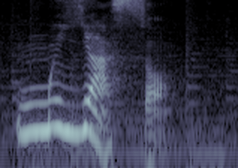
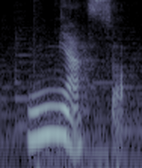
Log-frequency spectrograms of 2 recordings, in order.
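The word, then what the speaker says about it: м'ясо: Without soft sign it will be miaso, miaso, and that's not correct. Miaso. Yeah, we have m sound. We need to have m. M'yaso. We need to pronounce m hard, and then ya, because letter ya consists from these sounds, and s, o on the end. M'yaso. I pronounce all sounds. It's incorrect to say miaso.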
